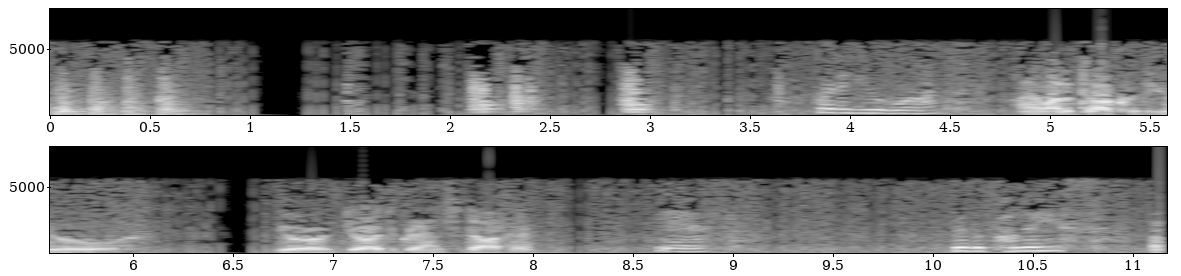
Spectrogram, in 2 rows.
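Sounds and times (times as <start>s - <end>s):
knocking on a door: 0.0s - 0.8s
speech: 3.9s - 6.1s, 6.8s - 9.1s, 10.1s - 11.1s.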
